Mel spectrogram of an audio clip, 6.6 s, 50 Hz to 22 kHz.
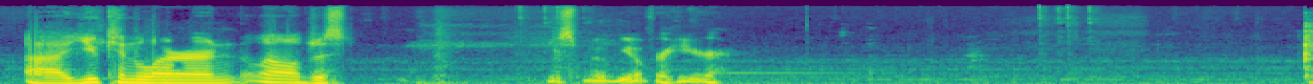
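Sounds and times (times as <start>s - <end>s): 
speech: 0.1s - 1.8s, 2.7s - 3.7s
external computer keyboard typing: 5.1s - 5.6s.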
